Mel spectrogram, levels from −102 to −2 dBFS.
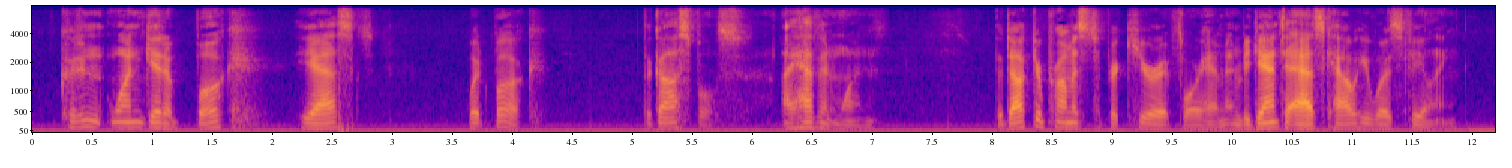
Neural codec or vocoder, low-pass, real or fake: none; 7.2 kHz; real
